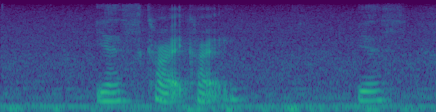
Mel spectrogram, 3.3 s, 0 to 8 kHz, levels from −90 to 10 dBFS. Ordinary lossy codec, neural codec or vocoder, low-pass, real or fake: none; none; 7.2 kHz; real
